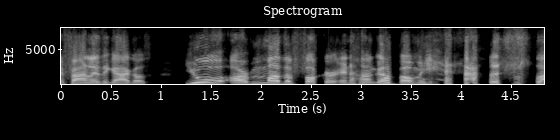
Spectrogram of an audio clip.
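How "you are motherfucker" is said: put-on very strong Indian accent, higher pitch. Retelling what a spam caller said before hanging up, in a strong indian accent. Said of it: "David with a very strict or very strong uh, Indian accent".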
